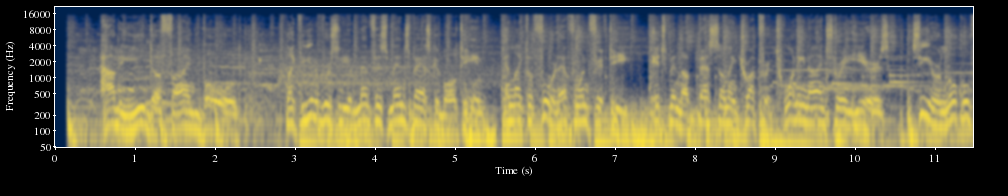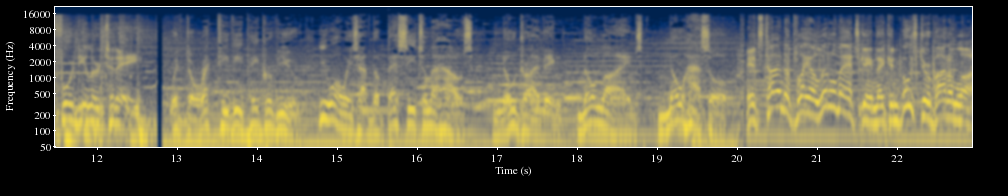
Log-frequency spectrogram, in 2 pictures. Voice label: COMMERCIAL; Moore Talent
